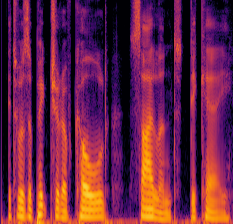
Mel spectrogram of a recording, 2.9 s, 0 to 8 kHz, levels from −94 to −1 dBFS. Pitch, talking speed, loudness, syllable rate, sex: 95 Hz, 165 wpm, -19 LUFS, 5.0 syllables/s, male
